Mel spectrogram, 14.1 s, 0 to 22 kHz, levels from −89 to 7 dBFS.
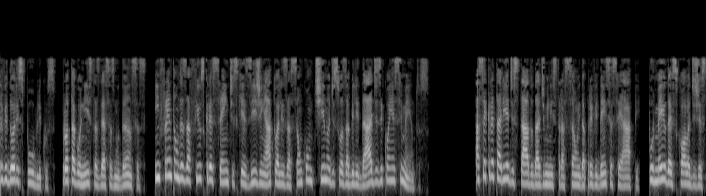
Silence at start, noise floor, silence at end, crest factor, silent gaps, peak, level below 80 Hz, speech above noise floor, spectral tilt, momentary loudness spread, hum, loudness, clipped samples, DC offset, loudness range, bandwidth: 0 s; under -90 dBFS; 0 s; 18 dB; 8.66-9.47 s; -8 dBFS; -70 dBFS; over 64 dB; -4.5 dB/octave; 8 LU; none; -26 LUFS; under 0.1%; under 0.1%; 2 LU; 7.4 kHz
